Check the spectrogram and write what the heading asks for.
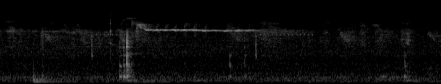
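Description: A bird calling: one steady, high, whistle-like note of a little over a second, starting about a second in. Faint knocks of objects handled on the table are heard around it.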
